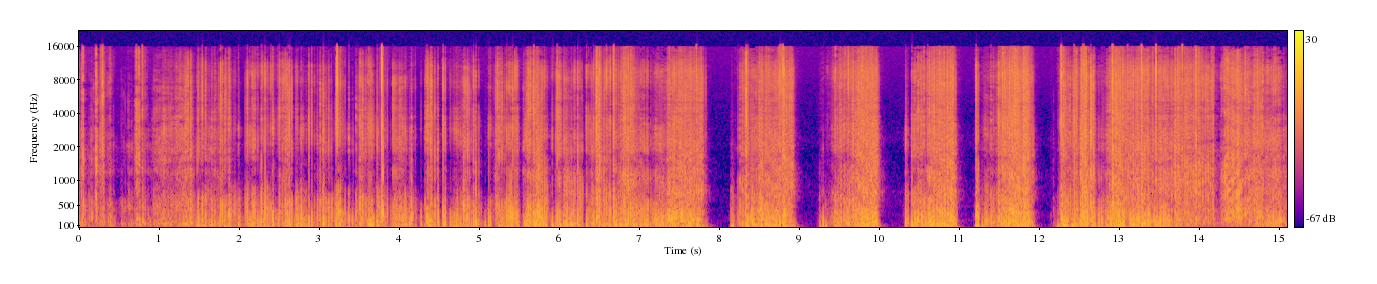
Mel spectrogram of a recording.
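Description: Short nails scratch the surface of a flat, chunky gold glitter craft sheet, producing a dense, gritty scraping texture that is heavy in the low end. A continuous stretch of fast scratching runs for about eight seconds, then breaks into several short bursts separated by brief silences.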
